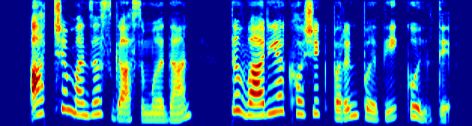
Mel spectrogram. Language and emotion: Kashmiri, neutral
